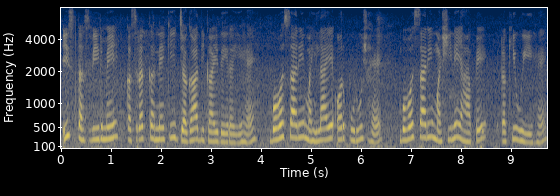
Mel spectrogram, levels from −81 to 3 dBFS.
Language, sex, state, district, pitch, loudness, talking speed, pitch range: Hindi, female, Maharashtra, Mumbai Suburban, 235 Hz, -17 LUFS, 155 wpm, 205-265 Hz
